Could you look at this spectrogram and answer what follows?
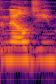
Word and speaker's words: Nalgene: them spell it because when you told me the first time it's like an algae bottle why do you want an algae bottle n-a-l-g-e-n-e nalgene nalgene yes and they're really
